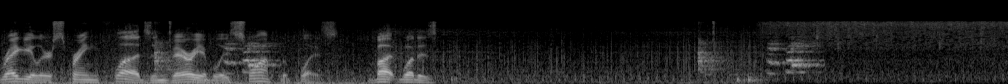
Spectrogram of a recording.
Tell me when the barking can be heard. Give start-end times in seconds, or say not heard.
1.5-2.9, 7.0-8.2.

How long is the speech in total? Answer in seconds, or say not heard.
4 s.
